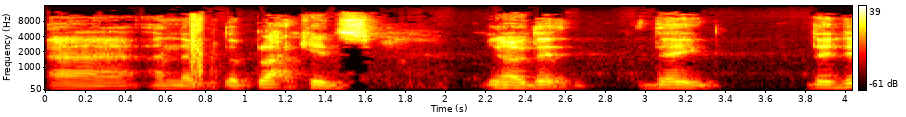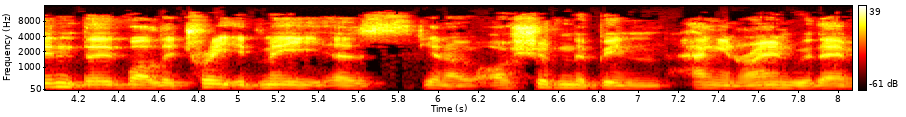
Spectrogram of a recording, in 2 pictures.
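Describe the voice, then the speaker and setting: A man talks with fairly even intonation in an English accent. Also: medium pitch for a man, moderate pace. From West of Ireland, then England from age eight. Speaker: entrepreneur. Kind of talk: interview. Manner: halting, many fillers and repeats; casual.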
